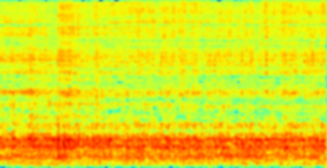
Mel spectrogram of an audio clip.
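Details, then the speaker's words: Waste oil boiler burner fed water-contaminated oil: loud roaring with uneven rattle and sputter as water thins the fuel in the bowl, turning smoky while it tries to burn off the water. Burner running rough. "okay this is what happens when you get pure water down obviously oil floats on water so it tins out the fuel that's already in the bowl and um it's going mental getting Smoky as well"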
